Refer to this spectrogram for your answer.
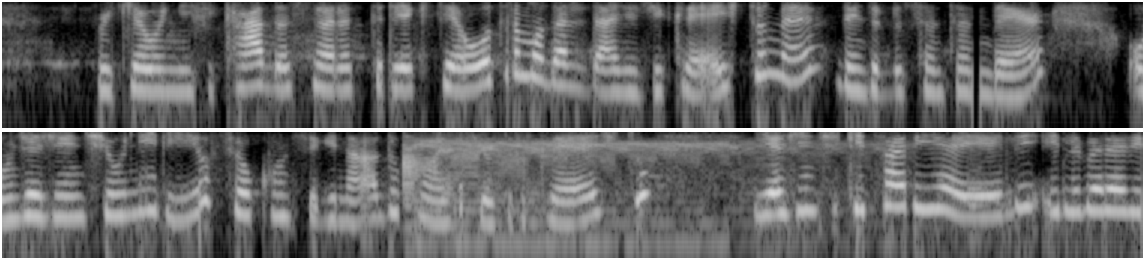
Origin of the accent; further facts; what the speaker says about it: Rio Claro, São Paulo, Brazil; Eu sou de Rio Claro.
